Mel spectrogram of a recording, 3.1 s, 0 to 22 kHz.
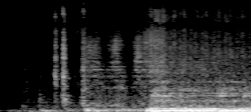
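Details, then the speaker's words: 1966 Chevrolet C10 project truck, exhaust hanging low and unfinished: engine catches into rough idle with fast light ticking about four a second up top over the exhaust; valves need adjusting. "then I got to get the valves adjusted you can hear it ticking up there"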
